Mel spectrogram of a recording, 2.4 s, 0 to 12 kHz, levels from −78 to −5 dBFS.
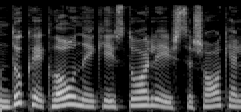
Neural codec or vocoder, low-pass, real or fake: none; 9.9 kHz; real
